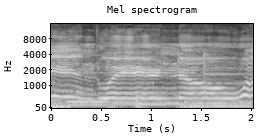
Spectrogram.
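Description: A man singing live over his own strummed electric guitar: one long sung note, sliding down at the start and back up near the end, above steady chords.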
